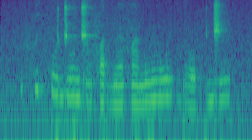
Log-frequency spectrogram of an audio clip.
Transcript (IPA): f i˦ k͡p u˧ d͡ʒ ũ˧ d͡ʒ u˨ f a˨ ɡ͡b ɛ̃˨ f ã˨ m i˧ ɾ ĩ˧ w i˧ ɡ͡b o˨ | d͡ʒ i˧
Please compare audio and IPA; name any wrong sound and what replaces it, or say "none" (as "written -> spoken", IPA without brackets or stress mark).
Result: m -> n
